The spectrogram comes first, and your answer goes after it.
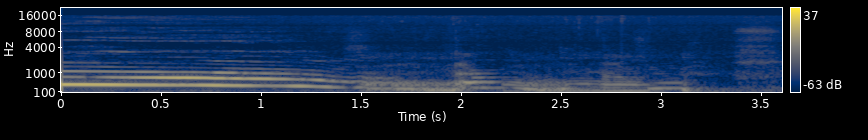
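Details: Singing husky-malamute cross, a male three and a half years old: one long steady howl that slides down at its end, breaking into short grumbling, whining vocal sounds.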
